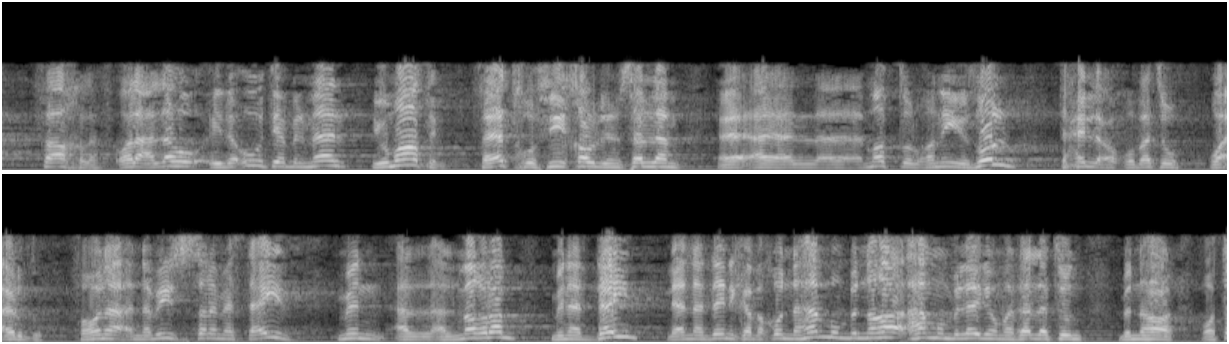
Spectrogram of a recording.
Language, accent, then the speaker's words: Arabic; Egypt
